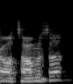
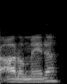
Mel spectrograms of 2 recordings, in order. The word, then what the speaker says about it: Automata: Like Nier Automata or Automata, however you want to pronounce it.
